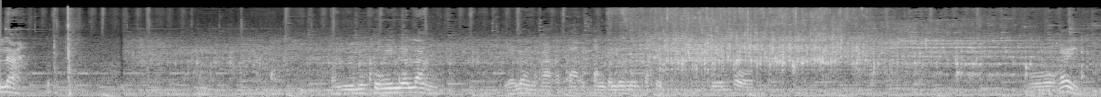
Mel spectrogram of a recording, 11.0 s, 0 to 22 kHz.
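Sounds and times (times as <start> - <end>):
meat sizzling in oil: 6.1 - 10.2.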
